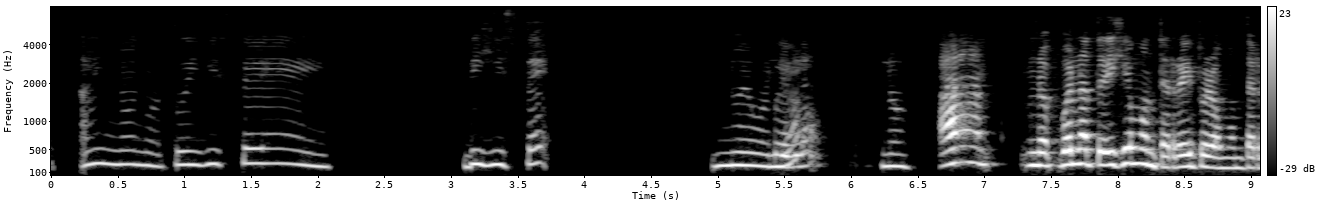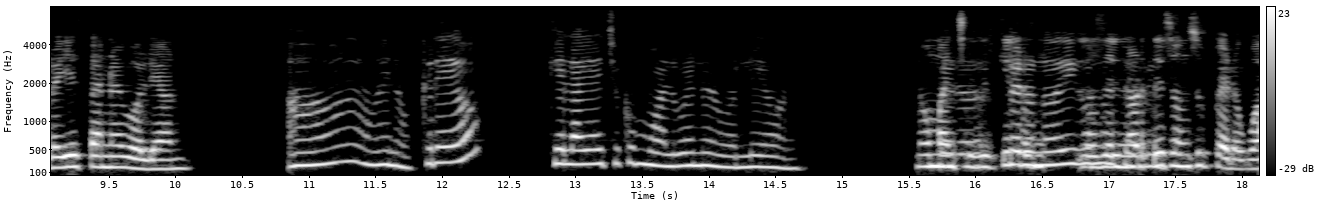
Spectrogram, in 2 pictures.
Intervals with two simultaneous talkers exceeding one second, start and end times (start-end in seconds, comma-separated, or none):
15.7-17.5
